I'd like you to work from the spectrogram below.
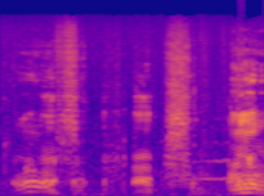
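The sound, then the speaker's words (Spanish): Pigs grunt and snort in a handful of loud, rough bursts, with a few higher squealing notes mixed in over about two seconds. “Y le dieron uno preciosísimo, cuidar cerdos.”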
